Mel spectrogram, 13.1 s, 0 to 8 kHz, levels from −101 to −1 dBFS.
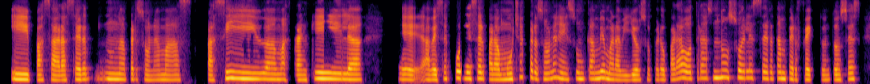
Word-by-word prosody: y 190 -3 +5
pasar 175 -1 -1
a 170 - +2
ser 185 +2 -1
una 195 -2 0
persona 175 -2 -7
más 170 -1 -6 0.2
pasiva, 205 +2 +3
más 190 -1 -3
tranquila. 195 +1 +4 0.5
Eh, 180 -2 -1
a 180 - -2
veces 180 +4 0
puede 225 -3 +3
ser 215 0 0
para 185 -3 +1
muchas 195 +8 -1
personas 215 -1 -3
es 195 0 -4
un 210 -1 +1
cambio 215 +2 +1
maravilloso, 175 -1 -2
pero 175 -1 -5
para 195 +7 -1
otras 225 +1 -3
no 245 +1 +3
suele 240 -1 -2
ser 225 -2 -4
tan 220 -1 +1
perfecto. 180 -3 -3
Entonces, 180 +4 -4
195 Hz, 140 wpm, -22 LUFS, 180-215 Hz, 0.5 s, y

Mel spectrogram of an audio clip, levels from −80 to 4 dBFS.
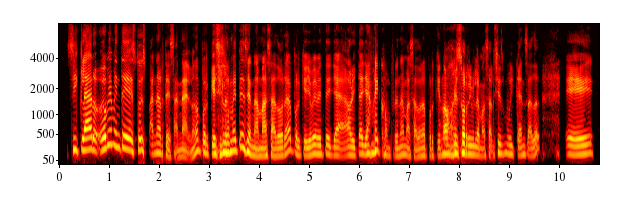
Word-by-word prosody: Sí, 210 -1 -2
claro. 205 0 +6
Obviamente, 250 -5 +3
esto 190 +1 0
es 200 - -2
pan 145 +2 -8
artesanal, 110 - -3
¿no? 190 +2 -4
Porque, 150 -5 +2
si 140 - +2
lo 165 0 +4
metes 195 +5 0
en 155 -9 +2
amasadora, 115 - 0
porque, 130 -10 -5
yo 125 - 0
obviamente, 145 -1 -1
ya 125 -3 -2
ahorita 130 +2 -1
ya 150 +1 0
me 190 +6 +3
compré 120 -8 -9
una 120 +3 -6
amasadora 120 -2 -5
porque 115 +1 -9
no, 135 0 +1
es 155 -1 +2
horrible 140 -5 +4
amasar, 115 0 -6
si 125 - -4
es 145 - -7
muy 145 -3 -7
cansado, 120 -1 -7 0.5
eh, 140 +2 +1
140 Hz, 190 wpm, -23 LUFS, 120-165 Hz, 0.5 s, claro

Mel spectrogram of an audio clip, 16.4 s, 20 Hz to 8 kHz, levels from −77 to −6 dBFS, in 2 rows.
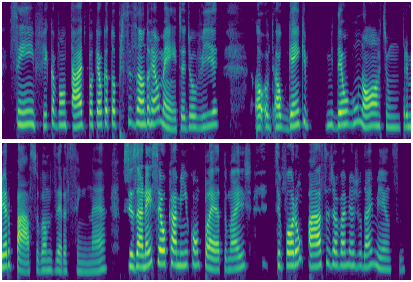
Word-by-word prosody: Sim, 245 -1 -2
fica 215 +3 -7
à - - -14
vontade 230 -1 +2
porque 235 0 -2
é 240 - +5
o 240 - -8
que 260 - -3
eu - - +5
estou 250 0 -2
precisando 260 +1 0
realmente, 215 - -1
é 185 - -5
de 200 - -9
ouvir 200 +5 -6 0.7
al 200 +1 +1
alguém 205 +4 +1
que 260 -2 -9 0.3
me 235 +2 -11
dê 235 +3 +2
algum 250 +3 -3
norte, 220 -2 +1
um 195 0 -12
primeiro 220 +4 -1
passo, 150 +1 +1
vamos 170 +1 -9
dizer 160 -1 -8
assim, 150 -1 -16
né, 155 +6 -10 0.3
precisa 225 -1 +5
nem 240 +6 +5
ser 280 -4 +5
o 265 - +7
caminho 250 -2 +2
completo, 205 -9 0
mas 195 +7 -4 0.4
se 245 -2 -7
for 245 +2 +5
um 285 +8 0
passo 245 +2 +4
já 255 -1 -3
vai 245 0 -2
me 250 0 -9
ajudar 230 -1 -5
imenso. 185 -7 -12
230 Hz, 165 wpm, -21 LUFS, 195-250 Hz, 0.7 s, o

